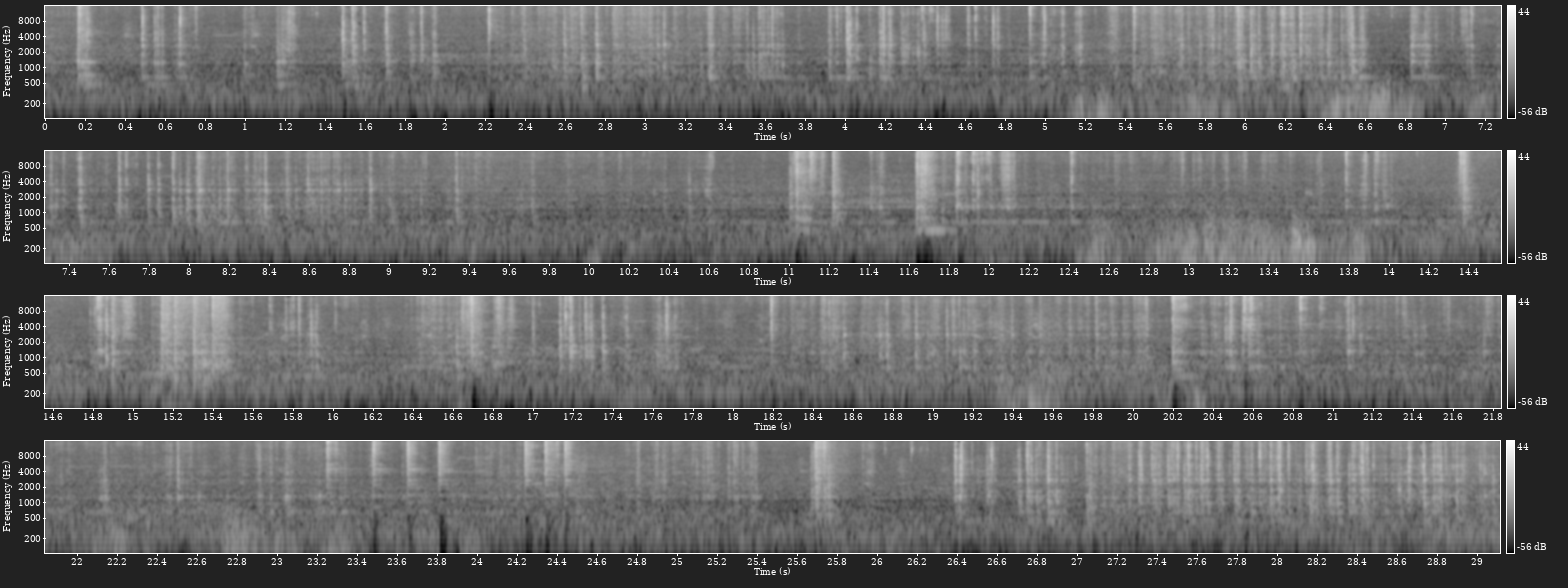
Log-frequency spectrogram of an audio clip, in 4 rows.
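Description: Irregular metal clinks, scrapes and knocks from a screwdriver and hands working on an M Grills C4 stainless steel portable charcoal grill as it is taken apart, its lid swung open and old charcoal shifted inside the firebox. A few duller thumps come through, louder about five seconds in and again around thirteen seconds.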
